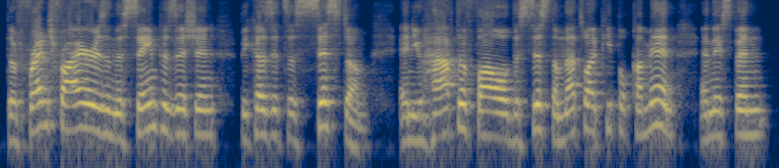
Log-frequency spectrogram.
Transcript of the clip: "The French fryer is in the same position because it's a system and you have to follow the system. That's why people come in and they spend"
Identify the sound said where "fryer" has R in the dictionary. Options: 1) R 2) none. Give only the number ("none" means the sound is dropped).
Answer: 2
